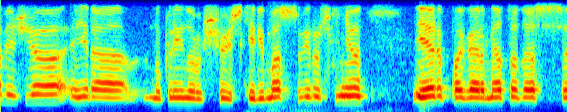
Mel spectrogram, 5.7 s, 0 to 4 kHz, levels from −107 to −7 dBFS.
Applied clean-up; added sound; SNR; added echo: none; none; none; none.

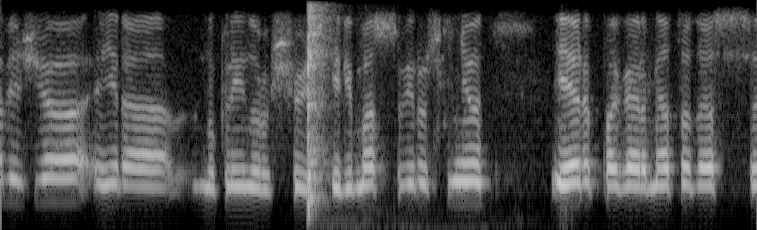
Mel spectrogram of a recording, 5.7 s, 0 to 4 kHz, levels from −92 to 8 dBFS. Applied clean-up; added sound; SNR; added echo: none; Tambourine; 5 dB; none.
